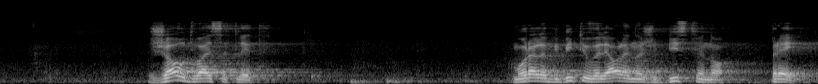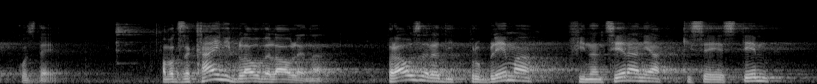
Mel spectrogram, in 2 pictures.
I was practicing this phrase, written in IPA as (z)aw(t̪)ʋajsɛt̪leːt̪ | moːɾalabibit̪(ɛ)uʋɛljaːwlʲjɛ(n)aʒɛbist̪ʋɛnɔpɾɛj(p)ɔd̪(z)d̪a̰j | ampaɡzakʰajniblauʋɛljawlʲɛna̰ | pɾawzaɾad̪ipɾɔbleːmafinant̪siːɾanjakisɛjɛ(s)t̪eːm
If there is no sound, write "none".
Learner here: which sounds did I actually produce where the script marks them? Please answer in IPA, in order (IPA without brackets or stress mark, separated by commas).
ʒ, d̪, i, n, k, z, s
